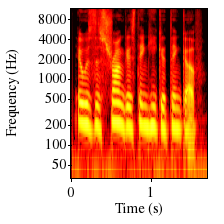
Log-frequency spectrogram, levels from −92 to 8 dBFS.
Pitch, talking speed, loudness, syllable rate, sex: 195 Hz, 315 wpm, -18 LUFS, 6.3 syllables/s, female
